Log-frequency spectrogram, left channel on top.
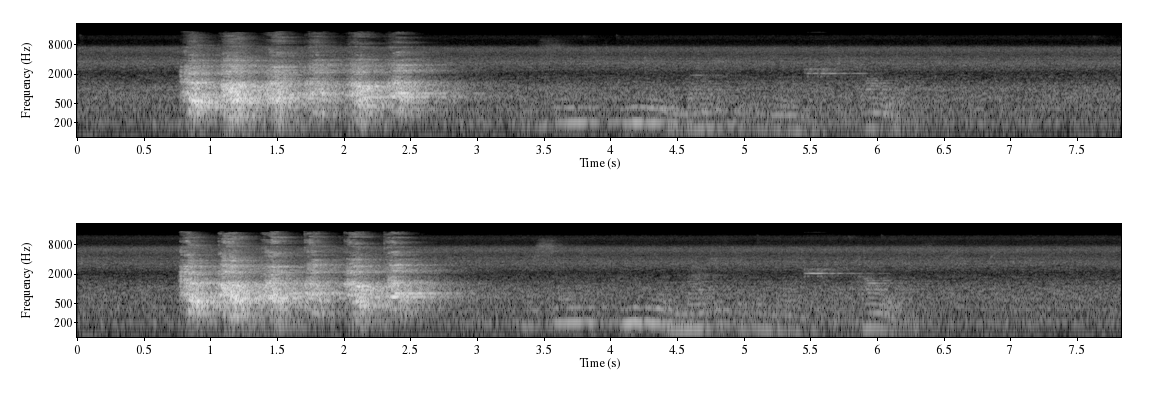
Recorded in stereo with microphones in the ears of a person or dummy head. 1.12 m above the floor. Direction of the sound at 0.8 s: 75° right (ahead or behind).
